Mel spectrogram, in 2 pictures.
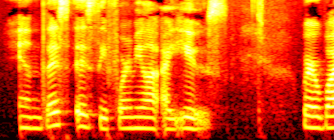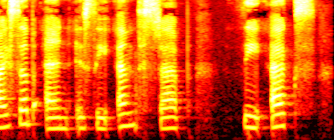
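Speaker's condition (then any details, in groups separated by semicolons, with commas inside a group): No condition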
